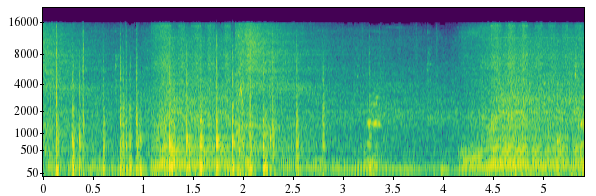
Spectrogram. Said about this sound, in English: The fact that you can tune the sound of your rev, your exhaust.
